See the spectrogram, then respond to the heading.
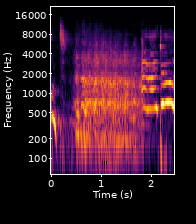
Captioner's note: audience laughing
